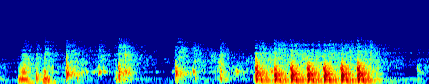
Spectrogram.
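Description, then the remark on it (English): Several bursts of knocking on a door, fairly loud, with irregular raps at first and then a steady run of about eight quick, firm knocks. No one speaks. “All right, go ahead and knock. Let's get clear before the door opens up.”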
